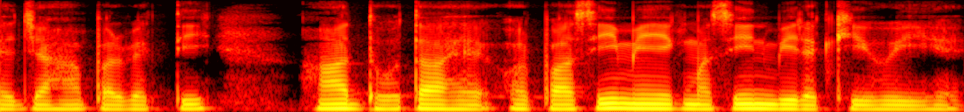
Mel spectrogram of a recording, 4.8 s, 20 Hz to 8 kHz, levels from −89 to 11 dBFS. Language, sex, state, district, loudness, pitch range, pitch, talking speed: Hindi, male, Uttar Pradesh, Lalitpur, -16 LUFS, 110-120 Hz, 115 Hz, 200 wpm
